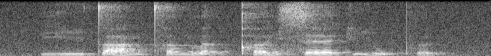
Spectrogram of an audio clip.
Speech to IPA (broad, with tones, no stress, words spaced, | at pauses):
jiː˨ t̪aː˨˩ŋ t̪ʰɐ˨ŋlɐ˧k̚ pʰɐ˨j sɛː˧kiː˨˩w pʰɵ˨t̚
